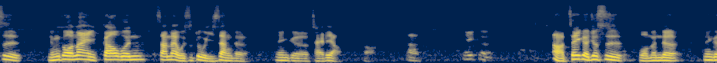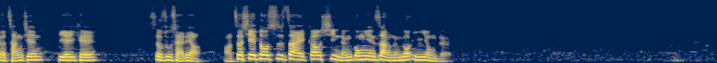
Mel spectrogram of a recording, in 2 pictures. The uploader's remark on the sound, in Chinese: 本集節目於2022年「台北國際塑橡膠工業展（TaipeiPLAS）」展期間錄製，TaipeiPLAS 2022與「台北國際製鞋機械展（ShoeTech Taipei）」9月27日至10月1日於南港展覽館1館同期舉行。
